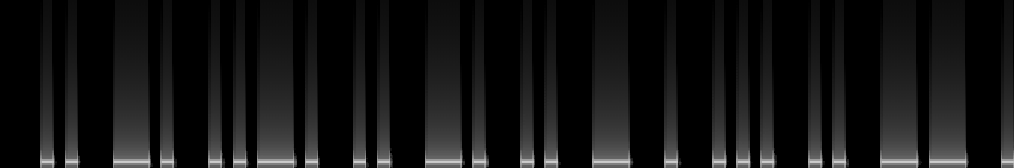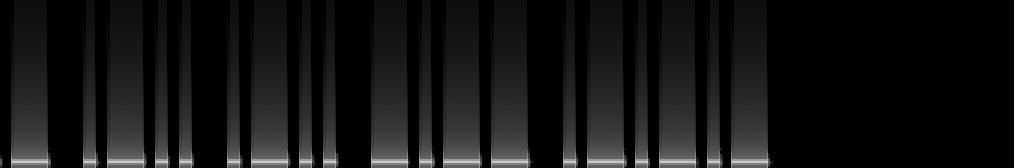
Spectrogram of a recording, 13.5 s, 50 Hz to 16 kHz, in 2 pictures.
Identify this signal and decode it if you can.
Morse code, heard as a keyed tone, about 15 wpm, 700 Hz. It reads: INFINITESIMALLY.
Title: A Sound Of Thunder 15wpm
